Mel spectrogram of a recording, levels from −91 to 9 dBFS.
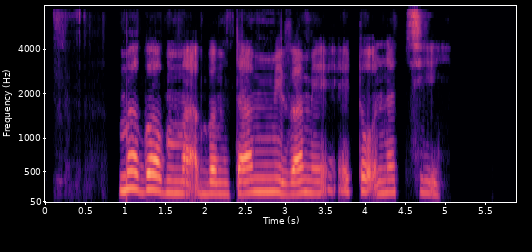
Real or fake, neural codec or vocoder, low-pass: fake; codec, 16 kHz, 8 kbps, FreqCodec, smaller model; 7.2 kHz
